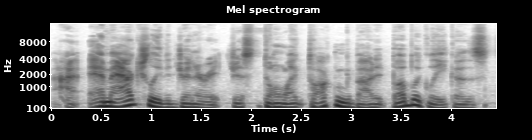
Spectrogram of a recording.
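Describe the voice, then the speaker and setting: A man's voice: mid-range voice, animated, moderate pace, breathy edge. A man co-hosting a podcast, telling a rambling story in casual chat and acting out what people said. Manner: rambling storyteller, acts out quotes. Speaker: podcast co-host.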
